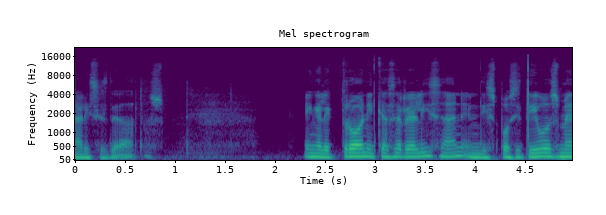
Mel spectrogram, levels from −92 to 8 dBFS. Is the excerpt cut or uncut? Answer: cut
